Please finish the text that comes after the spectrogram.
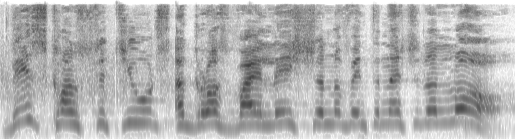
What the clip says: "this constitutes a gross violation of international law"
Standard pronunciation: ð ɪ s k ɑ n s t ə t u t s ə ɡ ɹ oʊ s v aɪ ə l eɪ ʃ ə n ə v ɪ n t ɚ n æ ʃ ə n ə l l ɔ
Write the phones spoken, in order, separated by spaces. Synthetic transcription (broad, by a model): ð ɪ s k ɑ n s t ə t u t s ə ɡ ɹ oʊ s v aɪ ə l eɪ ʃ ə n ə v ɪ n t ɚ n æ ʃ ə n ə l l ɔ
